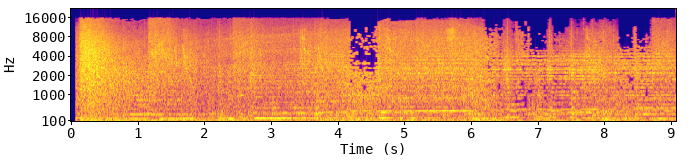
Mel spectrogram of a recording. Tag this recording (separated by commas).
Boom, Music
